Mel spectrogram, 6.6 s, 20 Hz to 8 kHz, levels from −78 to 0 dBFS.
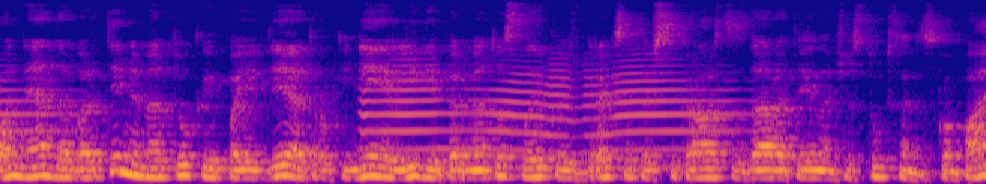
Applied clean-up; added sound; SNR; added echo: none; Trumpet; 15 dB; reverberation time 0.6 s.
